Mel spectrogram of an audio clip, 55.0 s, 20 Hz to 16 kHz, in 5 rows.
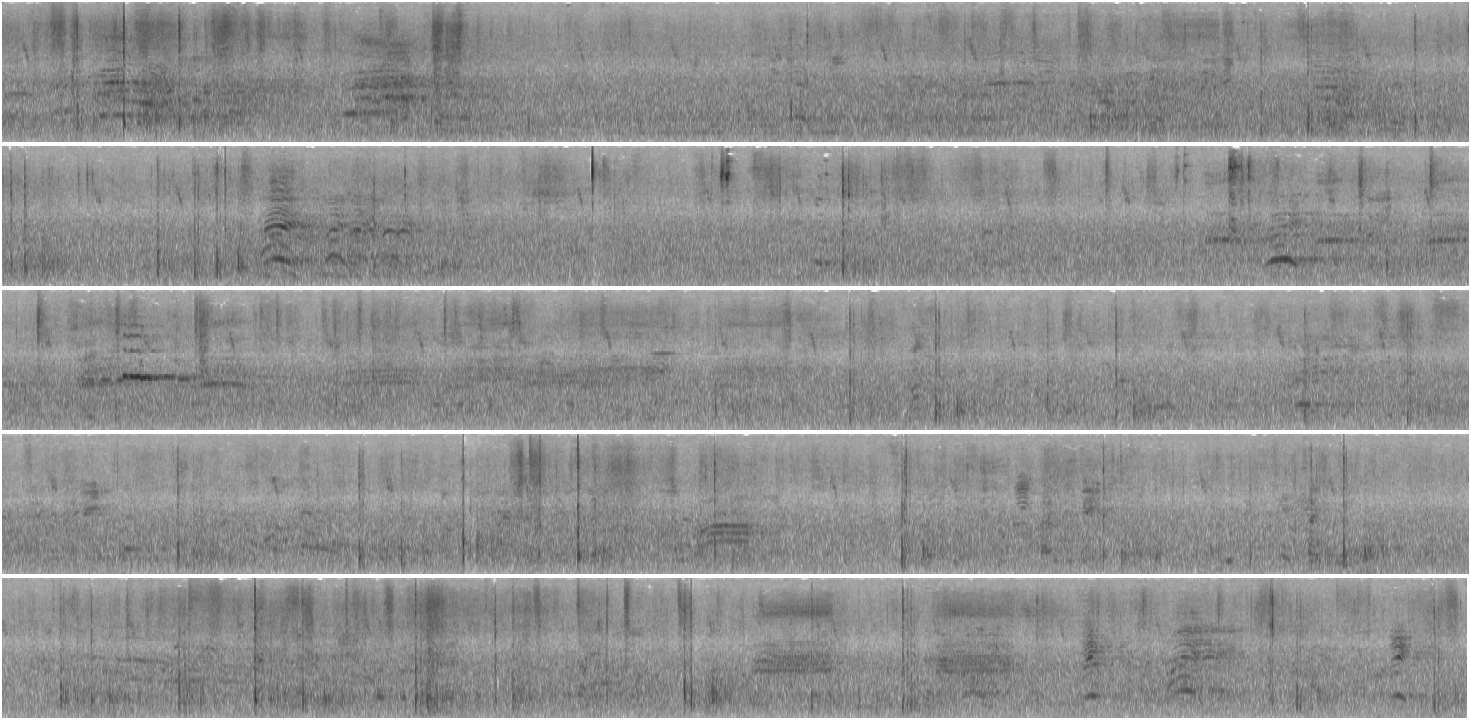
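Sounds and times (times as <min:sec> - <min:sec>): distant shouting voices: 0:00.0 - 0:10.6, 0:12.8 - 0:14.7, 0:20.0 - 0:39.3, 0:44.2 - 0:54.9
steady background noise: 0:00.0 - 0:55.0.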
